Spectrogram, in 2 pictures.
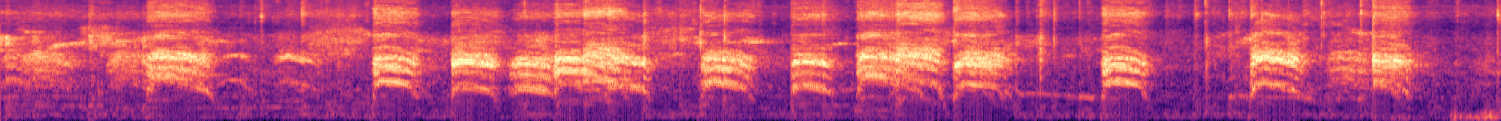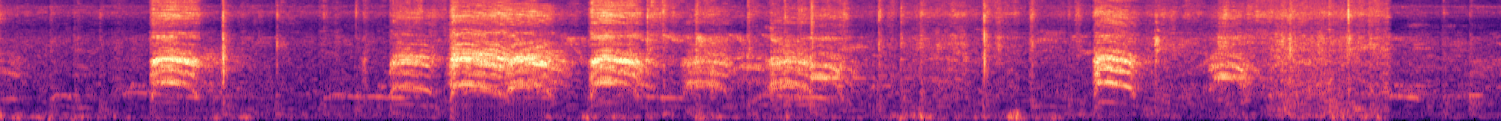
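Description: A flock of house crows cawing: many short, harsh caws in quick runs, several birds calling over one another, with a couple of brief lulls.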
